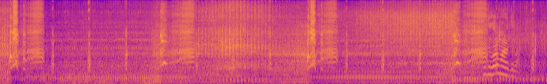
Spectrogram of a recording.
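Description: A motorcycle engine running steadily in a film soundtrack, its drone changing pitch at scene cuts, with a man's voice shouting near the end.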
